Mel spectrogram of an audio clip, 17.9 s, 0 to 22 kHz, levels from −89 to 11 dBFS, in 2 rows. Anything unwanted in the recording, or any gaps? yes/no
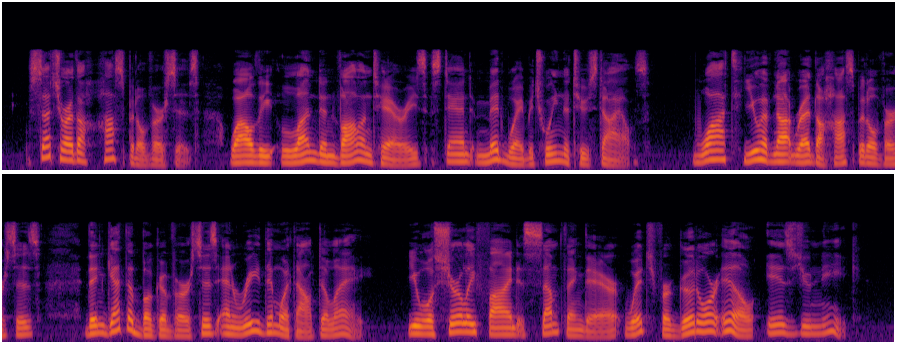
no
